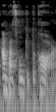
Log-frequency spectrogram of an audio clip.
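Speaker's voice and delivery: breathy, hushed whisper, very quiet, barely audible. Retelling what someone whispered after the bill was paid: imitating a whisper. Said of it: "he gets up and he whispers to me".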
